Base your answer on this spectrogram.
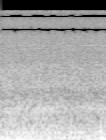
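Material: Nothing is struck.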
